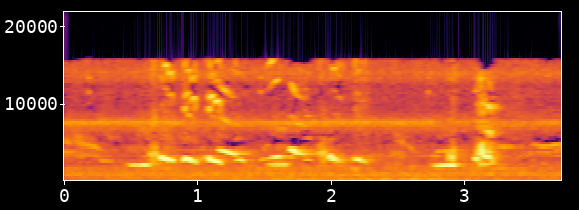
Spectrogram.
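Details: Red-whiskered bulbul (Pycnonotus jocosus), February 2021, giving short, bright chirping notes in loose bursts over a steady background hiss with a faint high insect-like drone.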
